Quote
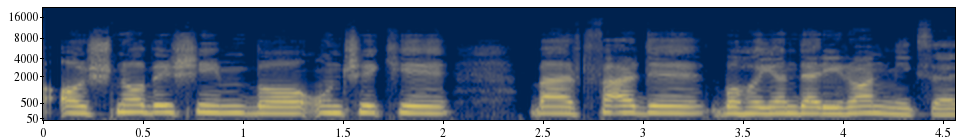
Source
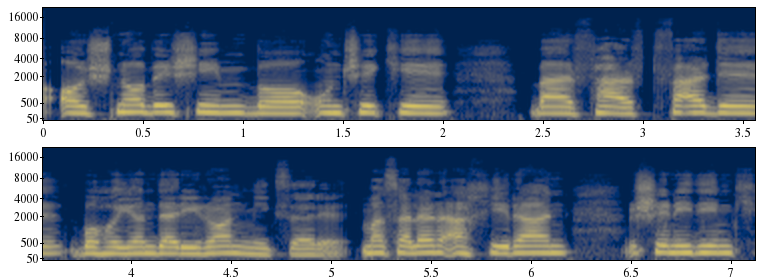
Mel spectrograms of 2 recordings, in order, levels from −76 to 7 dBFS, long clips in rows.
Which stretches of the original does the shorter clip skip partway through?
0:02.7-0:03.0

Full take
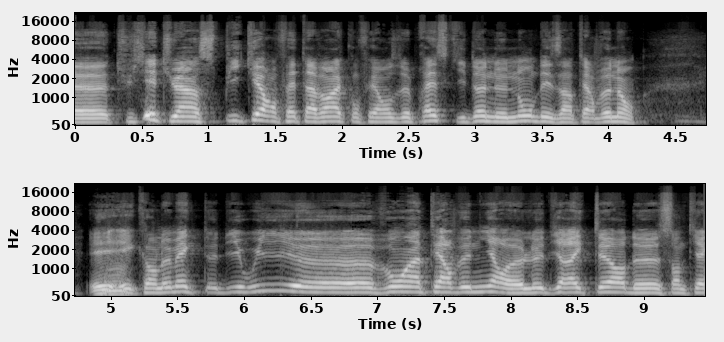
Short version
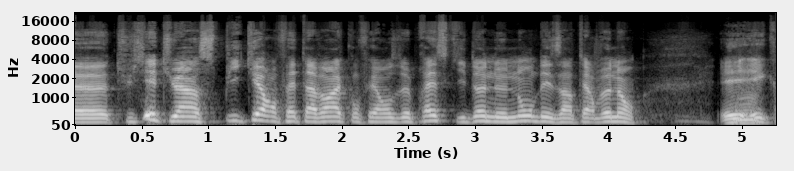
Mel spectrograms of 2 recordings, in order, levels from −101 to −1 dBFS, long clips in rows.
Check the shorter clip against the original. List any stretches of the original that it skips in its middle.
none

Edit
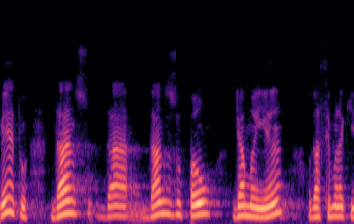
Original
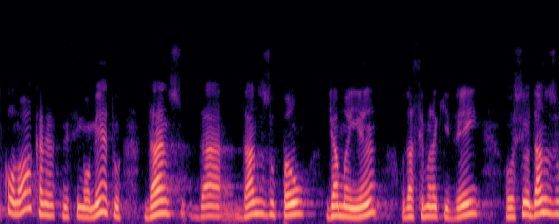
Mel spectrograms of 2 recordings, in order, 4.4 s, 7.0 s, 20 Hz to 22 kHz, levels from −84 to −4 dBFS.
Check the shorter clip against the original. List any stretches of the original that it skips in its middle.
none

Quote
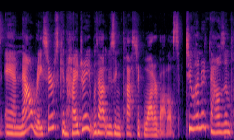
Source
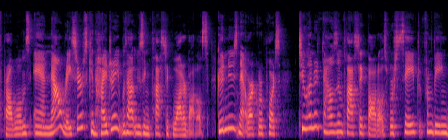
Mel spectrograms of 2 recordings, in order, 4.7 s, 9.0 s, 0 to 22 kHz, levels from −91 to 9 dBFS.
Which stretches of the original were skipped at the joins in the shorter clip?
0:04.2-0:05.9

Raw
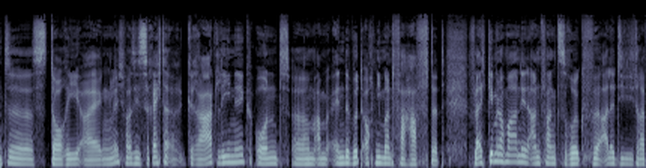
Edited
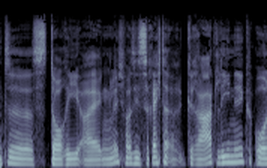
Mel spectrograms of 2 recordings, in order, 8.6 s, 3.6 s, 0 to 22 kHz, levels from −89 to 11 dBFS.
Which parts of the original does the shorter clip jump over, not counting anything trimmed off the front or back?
none

